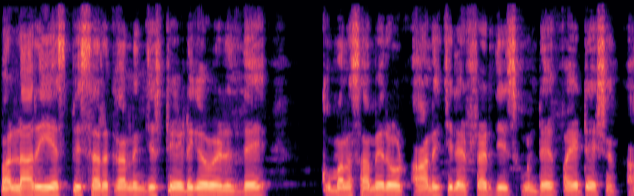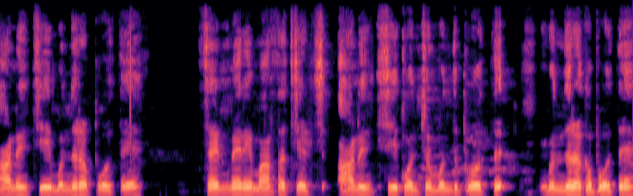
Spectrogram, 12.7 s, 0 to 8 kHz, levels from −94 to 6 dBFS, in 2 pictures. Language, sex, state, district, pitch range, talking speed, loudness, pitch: Telugu, male, Karnataka, Bellary, 130-140 Hz, 150 wpm, -16 LUFS, 135 Hz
